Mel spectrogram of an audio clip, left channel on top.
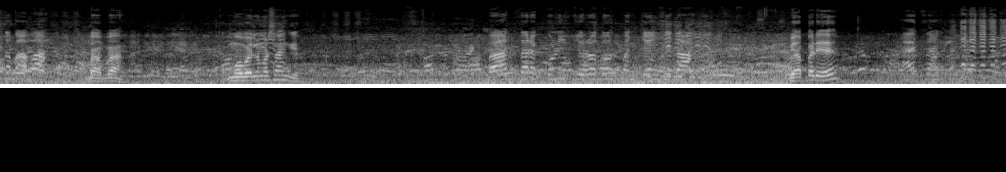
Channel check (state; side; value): silent; right; digital silence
